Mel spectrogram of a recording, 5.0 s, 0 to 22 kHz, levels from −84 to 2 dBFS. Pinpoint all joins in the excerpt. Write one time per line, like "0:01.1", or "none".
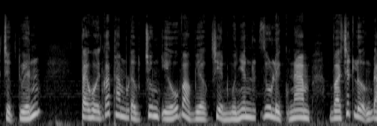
0:01.4
0:01.7
0:02.1
0:02.8
0:03.4
0:03.8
